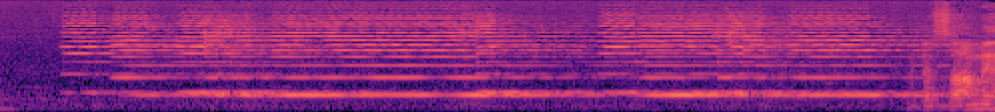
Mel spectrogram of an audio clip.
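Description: Synthesizer tone played from a MIDI keyboard: a few slow, long-held melody notes, each running into the next, with a note change about a second in and again about three seconds in.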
